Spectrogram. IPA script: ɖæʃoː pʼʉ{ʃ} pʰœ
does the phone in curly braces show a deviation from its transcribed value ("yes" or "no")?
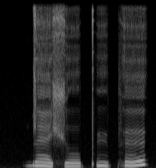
yes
